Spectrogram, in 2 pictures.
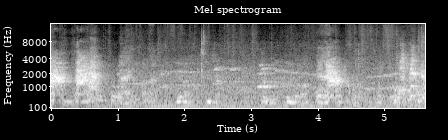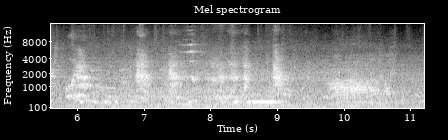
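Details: Several Shiba Inu puppies crowding around someone's feet, making it hard to walk; short whimpers and yips rise and fall among people talking, with shuffling and footsteps.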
